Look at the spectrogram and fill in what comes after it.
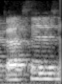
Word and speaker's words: Cáceres: Tampoco pudieron pronunciar nunca mi apellido correctamente. Nunca era Cáceres, era Cacheres.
